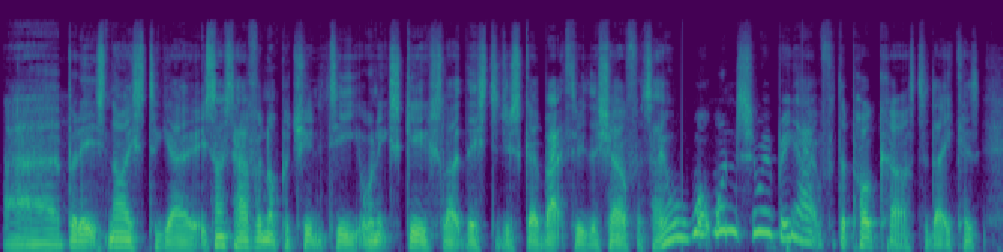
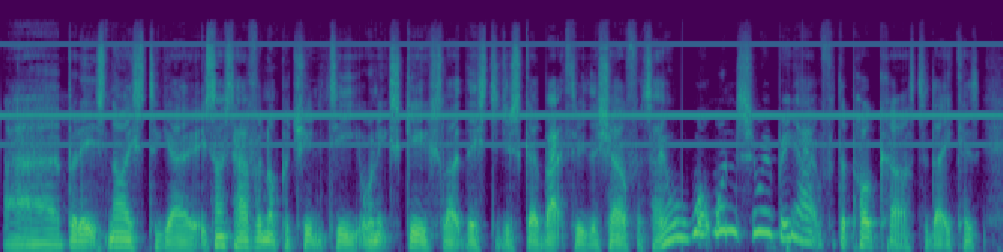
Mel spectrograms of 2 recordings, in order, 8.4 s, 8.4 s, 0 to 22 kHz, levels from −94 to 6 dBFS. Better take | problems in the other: first | high-pitched whine; noticeable; throughout; 3.5 kHz, 15 dB below the speech

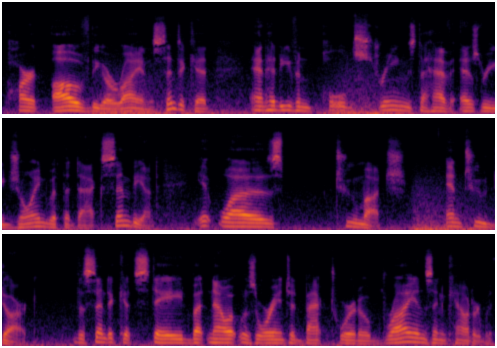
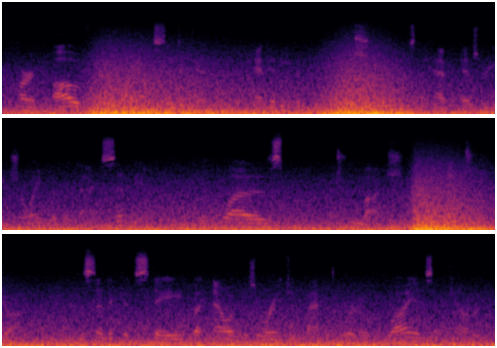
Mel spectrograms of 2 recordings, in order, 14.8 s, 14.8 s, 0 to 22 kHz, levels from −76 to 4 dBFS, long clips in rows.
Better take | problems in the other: first | wind noise on the microphone; heavy; 4 dB above the speech; occasional gusts in the first

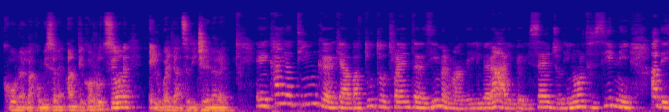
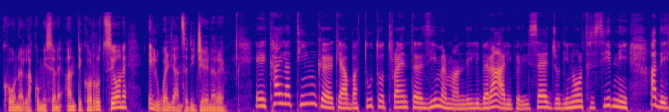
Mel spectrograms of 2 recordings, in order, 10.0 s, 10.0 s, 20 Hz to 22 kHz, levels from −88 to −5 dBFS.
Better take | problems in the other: second | off-mic speech; far // room echo; slight; dies away in 0.3 s

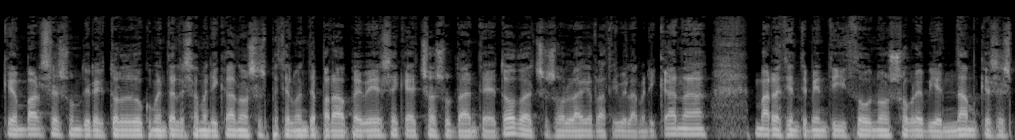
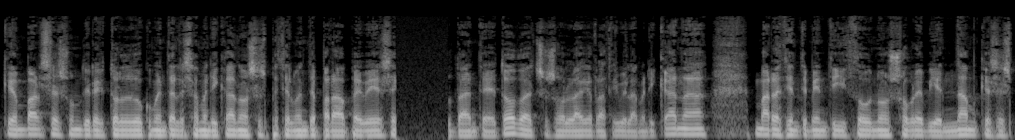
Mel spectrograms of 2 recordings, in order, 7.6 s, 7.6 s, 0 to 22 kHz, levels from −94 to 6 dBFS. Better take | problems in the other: first | audio cutting out; at 3 s

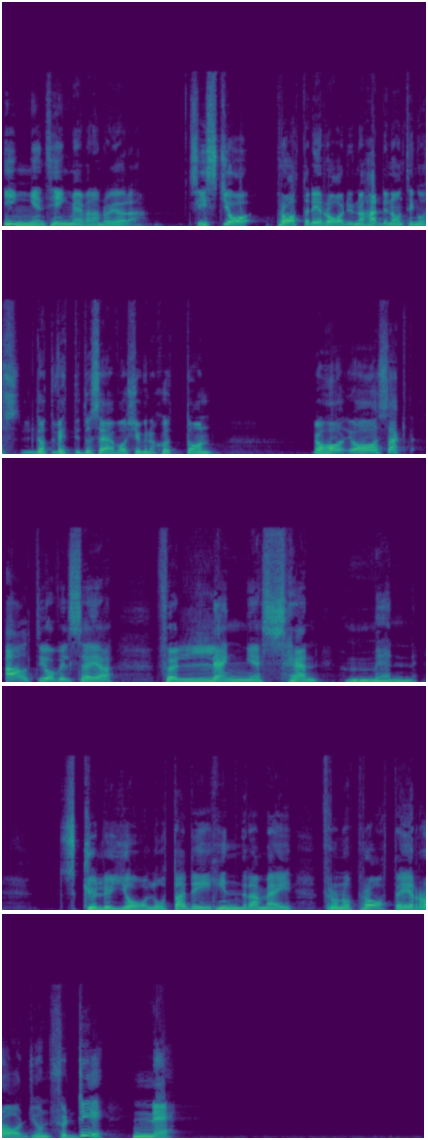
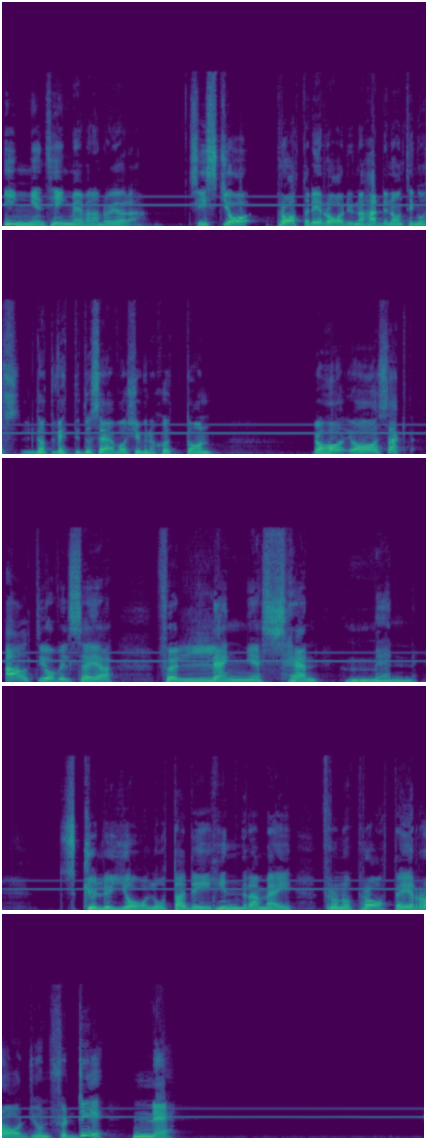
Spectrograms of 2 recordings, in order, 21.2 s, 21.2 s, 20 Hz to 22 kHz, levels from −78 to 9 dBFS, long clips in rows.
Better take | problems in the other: first | high-pitched whine; faint; throughout; 2 kHz, 20 dB below the speech

